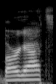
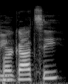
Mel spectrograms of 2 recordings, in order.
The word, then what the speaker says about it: Bargatze: Comedian Nate Bargatze is hosting. Mm-hmm. That's Bargatze. Bargatze?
